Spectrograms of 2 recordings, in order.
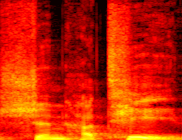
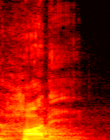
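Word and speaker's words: Shin Hati: the baddies Morgan knows Beth Baylen skull and shinhati that's how you say her name which makes a lot more sense than hottie yeah and so the baddies come out of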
